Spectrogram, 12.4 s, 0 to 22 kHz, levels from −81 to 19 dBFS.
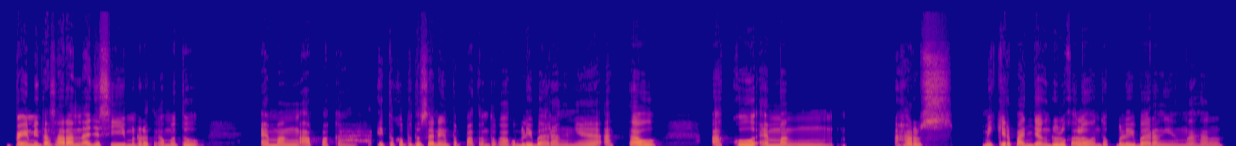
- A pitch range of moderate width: No, narrow, 2.2 semitones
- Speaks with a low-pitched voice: Yes, low, 115 Hz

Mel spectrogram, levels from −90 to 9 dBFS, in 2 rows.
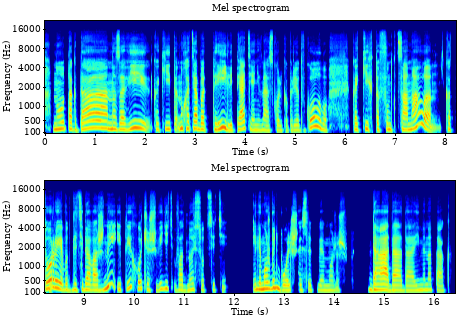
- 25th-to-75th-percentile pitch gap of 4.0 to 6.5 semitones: Yes, average, 4.3 semitones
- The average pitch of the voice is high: Yes, high, 195 Hz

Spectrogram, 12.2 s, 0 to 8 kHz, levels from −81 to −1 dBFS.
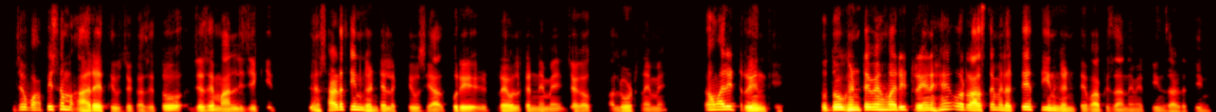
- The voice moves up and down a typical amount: No, wide, 6.1 semitones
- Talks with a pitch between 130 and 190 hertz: Yes, medium, 140 Hz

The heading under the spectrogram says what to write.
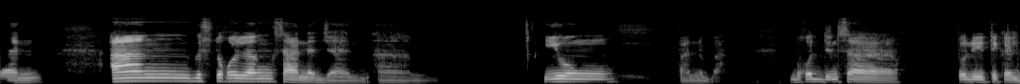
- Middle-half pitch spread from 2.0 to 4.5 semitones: No, wide, 5.5 semitones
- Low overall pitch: Yes, low, 110 Hz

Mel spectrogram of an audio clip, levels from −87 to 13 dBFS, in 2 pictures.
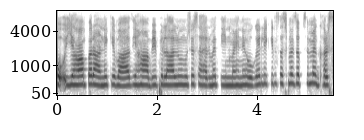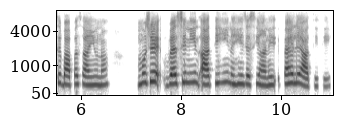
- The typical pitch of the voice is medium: No, very high, 270 Hz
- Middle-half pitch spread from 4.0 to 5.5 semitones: No, narrow, 2.4 semitones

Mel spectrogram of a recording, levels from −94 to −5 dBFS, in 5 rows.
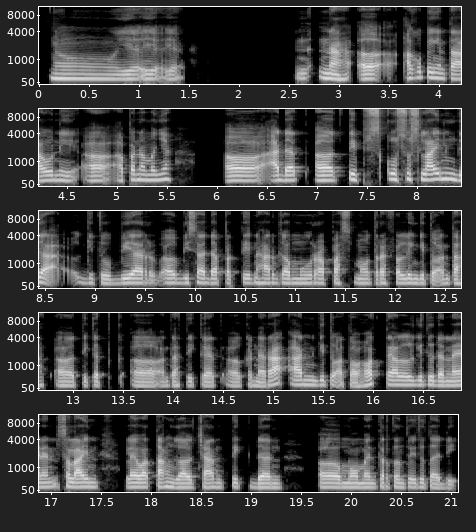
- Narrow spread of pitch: Yes, narrow, 2.3 semitones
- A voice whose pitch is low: No, medium, 145 Hz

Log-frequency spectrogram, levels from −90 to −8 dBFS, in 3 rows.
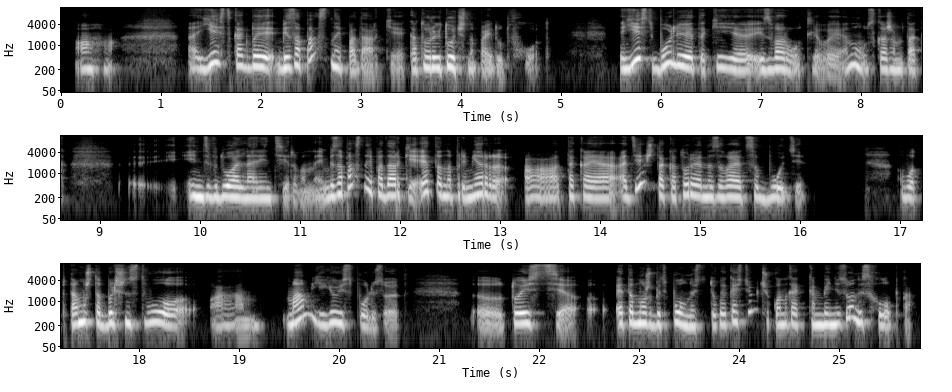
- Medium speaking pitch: No, high, 220 Hz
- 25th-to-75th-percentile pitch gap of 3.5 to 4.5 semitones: No, average, 3.0 semitones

